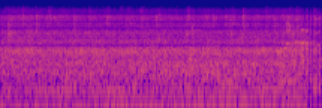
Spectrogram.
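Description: Heavy rain pours down where lorikeets shelter in Queensland, a steady, close hiss of drops beating on surfaces that holds constant with no pauses.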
